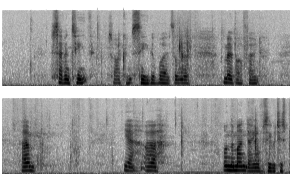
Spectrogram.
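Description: A middle-aged woman speaks calmly and cheerfully close by, in short phrases with pauses.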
